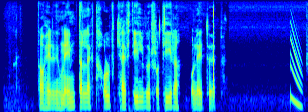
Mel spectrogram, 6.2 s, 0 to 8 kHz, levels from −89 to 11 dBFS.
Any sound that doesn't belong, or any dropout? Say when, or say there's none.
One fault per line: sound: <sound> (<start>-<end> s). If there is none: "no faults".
sound: chirp (5.8-6.1 s)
